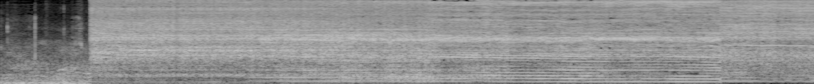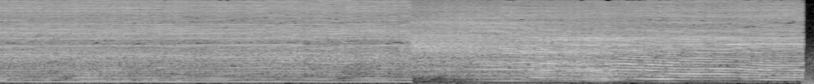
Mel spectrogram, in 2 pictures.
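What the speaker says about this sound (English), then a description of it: "Grinder noises." A power grinder working on fiberglass bedsides for a Toyota Tundra truck, a loud continuous whining roar that shifts pitch as the load changes, close by for the whole stretch.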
